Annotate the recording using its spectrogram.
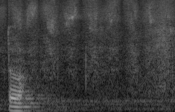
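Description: Whiteboard eraser rubbing across the board in repeated back-and-forth wiping strokes, wiping off old working.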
